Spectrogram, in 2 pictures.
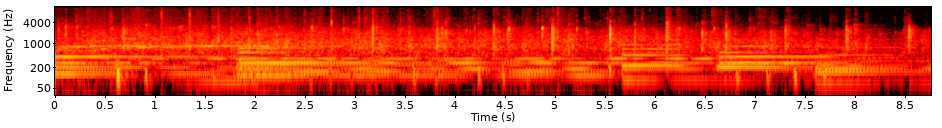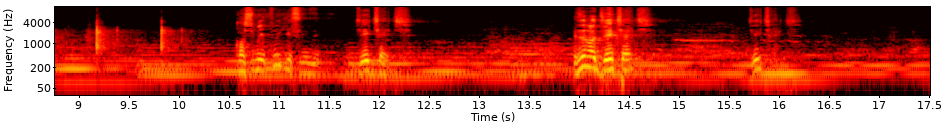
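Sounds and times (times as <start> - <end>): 
audience hand clapping: 0.0 - 10.2
speech: 10.6 - 12.4, 14.0 - 14.8, 15.7 - 16.3.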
